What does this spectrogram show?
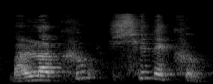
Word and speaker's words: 멜기세덱: 멜기세덱. 근데 멜기세덱이 우리 국어로 멜기세덱으로 번역했는데 실제로 발음으로는 말라크예요. 말라크 세데크.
